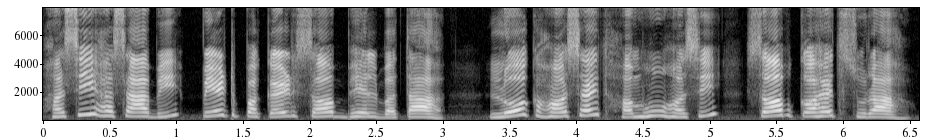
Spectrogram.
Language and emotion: Maithili, neutral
